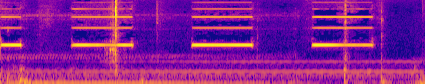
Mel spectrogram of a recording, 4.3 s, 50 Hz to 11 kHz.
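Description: A Toyota Prius dashboard chime beeping over and over, each beep about half a second long and about one every 1.2 seconds, over a low steady hum of the car's running engine.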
